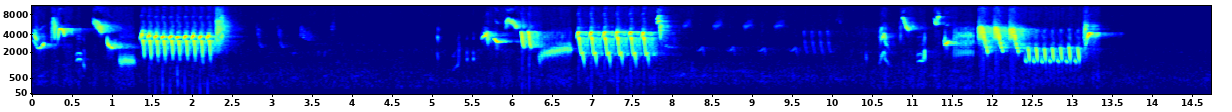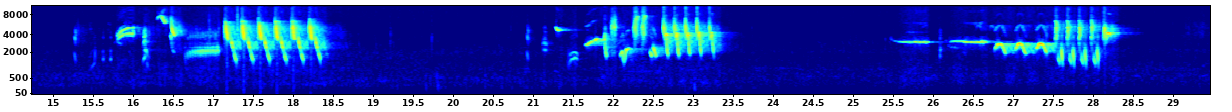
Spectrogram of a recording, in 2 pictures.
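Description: A songbird singing the same phrase six times, about every five seconds: a few quick whistled notes, then a fast trill of repeated notes.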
